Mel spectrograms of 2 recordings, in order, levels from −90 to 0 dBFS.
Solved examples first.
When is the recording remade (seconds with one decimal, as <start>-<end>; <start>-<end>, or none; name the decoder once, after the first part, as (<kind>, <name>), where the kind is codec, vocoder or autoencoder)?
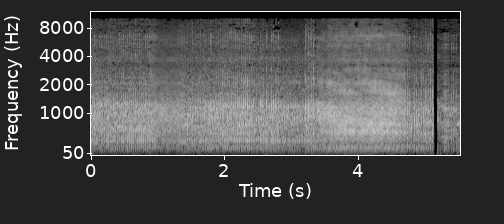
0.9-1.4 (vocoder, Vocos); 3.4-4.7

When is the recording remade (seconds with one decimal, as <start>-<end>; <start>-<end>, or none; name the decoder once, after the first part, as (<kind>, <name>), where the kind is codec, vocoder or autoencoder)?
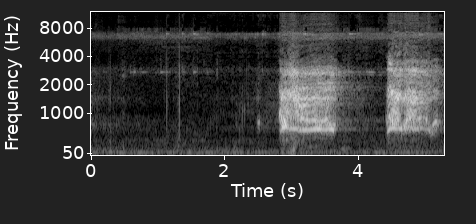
1.8-3.1 (codec, HILCodec)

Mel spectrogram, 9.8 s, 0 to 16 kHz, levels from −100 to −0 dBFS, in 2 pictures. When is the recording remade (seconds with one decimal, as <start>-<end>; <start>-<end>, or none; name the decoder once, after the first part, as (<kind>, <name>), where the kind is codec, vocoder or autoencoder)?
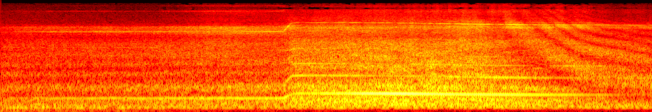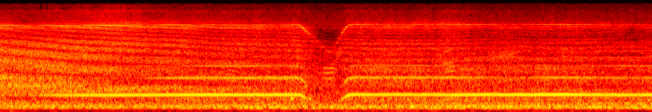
0.0-1.8 (vocoder, BigVGAN v2); 6.8-9.8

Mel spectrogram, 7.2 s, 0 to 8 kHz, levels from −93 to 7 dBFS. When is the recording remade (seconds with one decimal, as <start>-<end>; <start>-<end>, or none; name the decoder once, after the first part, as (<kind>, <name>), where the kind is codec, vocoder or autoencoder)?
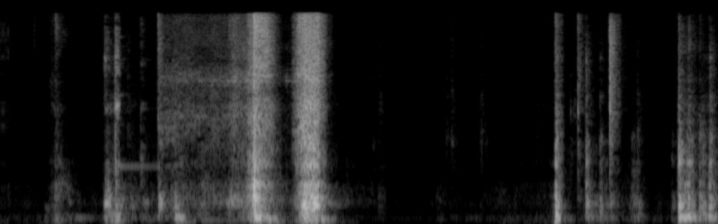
0.0-1.2 (codec, SNAC); 1.8-3.6; 5.0-5.6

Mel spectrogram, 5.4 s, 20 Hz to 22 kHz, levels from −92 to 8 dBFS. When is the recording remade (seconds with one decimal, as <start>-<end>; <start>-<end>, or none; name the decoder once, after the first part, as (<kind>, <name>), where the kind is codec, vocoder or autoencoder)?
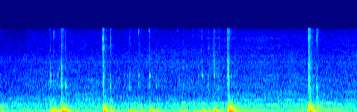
3.1-4.2 (codec, DAC)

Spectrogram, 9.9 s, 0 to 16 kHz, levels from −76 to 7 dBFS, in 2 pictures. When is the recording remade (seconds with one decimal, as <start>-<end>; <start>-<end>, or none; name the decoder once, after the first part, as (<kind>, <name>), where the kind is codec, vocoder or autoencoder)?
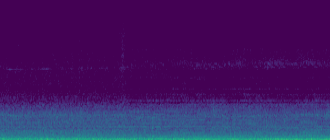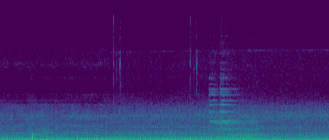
1.9-6.6 (codec, SNAC)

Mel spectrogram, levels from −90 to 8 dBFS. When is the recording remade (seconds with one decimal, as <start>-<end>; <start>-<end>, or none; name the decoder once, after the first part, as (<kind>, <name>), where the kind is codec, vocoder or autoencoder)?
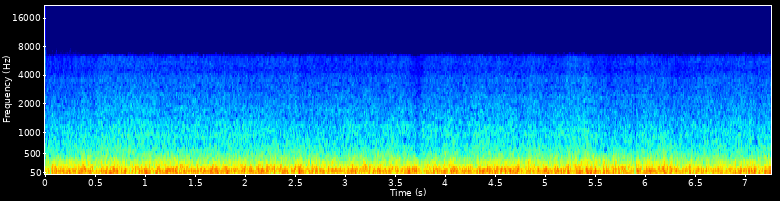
none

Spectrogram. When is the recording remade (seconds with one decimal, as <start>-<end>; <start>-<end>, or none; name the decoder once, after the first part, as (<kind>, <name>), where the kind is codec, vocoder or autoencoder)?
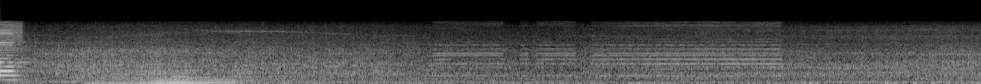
none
